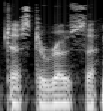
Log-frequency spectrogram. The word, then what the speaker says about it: Testarossa: You know how to pronounce it? – I've always heard Testarossa. – Me too.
